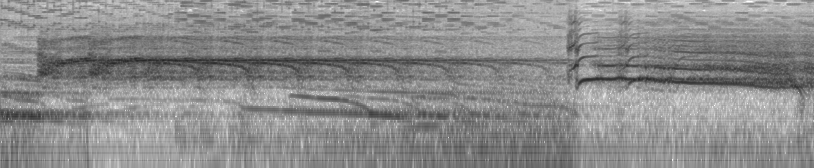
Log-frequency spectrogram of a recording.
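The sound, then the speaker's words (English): Eerie, sustained screaming wails in several overlapping voices, rising and falling in pitch, with a sharp piercing outburst partway through before the drawn-out cries continue without speech. “screams were driving me crazy.”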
